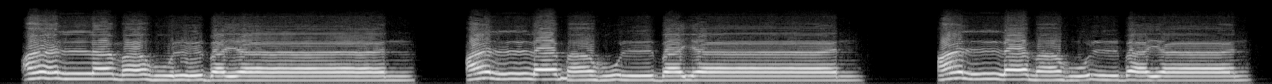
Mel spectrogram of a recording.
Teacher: Allama semua pendek. hul bayan, yan baru panjang. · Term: Mad arid lisukun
